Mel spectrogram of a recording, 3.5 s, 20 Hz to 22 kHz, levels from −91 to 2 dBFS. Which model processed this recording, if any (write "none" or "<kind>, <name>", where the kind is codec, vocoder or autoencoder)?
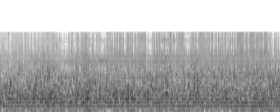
vocoder, BigVGAN v2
